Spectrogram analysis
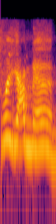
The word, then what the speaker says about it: Rihanna: Rihanna you behave yourself it's Rihanna not not Anna an RP mate RP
